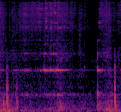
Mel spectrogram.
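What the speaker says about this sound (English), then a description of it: "Our next step is to mix it or stir it. That's where I use that wooden spoon." A wooden spoon stirs a bowl of trail mix with chocolate chips, giving scattered dry clinks and rattles of pieces knocking together in short bursts, close by and moderately loud, with no talking.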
